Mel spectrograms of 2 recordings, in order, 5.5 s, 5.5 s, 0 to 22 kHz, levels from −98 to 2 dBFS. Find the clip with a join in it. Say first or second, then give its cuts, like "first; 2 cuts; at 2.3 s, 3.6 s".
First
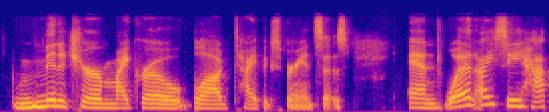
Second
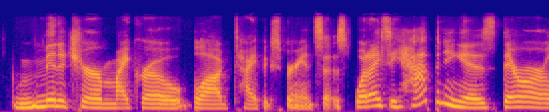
second; 1 cut; at 3.4 s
